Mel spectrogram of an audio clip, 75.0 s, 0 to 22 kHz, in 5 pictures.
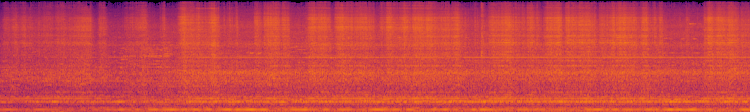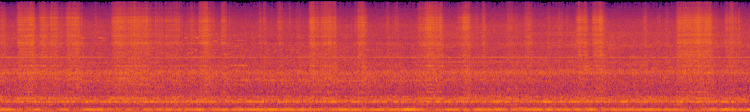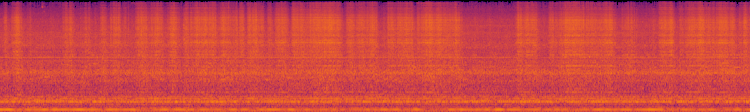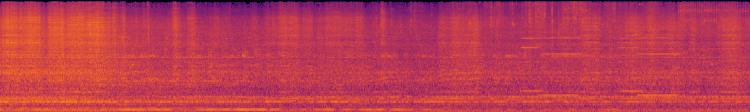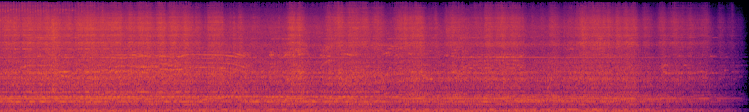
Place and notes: recorded at the open window of a laundry, noisy cleaning machines from the laundry
(SD702, DPA4060)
